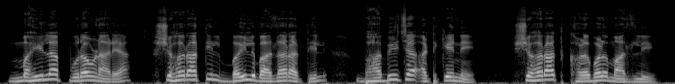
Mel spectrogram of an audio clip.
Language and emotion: Marathi, neutral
